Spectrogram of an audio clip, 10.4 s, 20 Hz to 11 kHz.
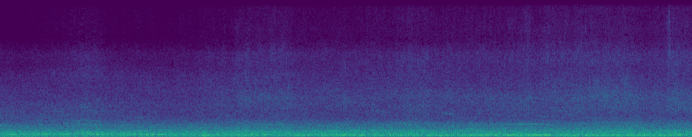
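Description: A field of NASCAR stock cars' V8 engines running in a pack past the grandstand, a steady loud drone that swells slightly toward the end.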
